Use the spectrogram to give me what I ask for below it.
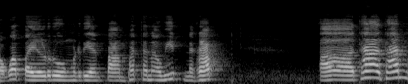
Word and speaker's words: พัฒนวิทย์: แน่ นอน นะ ครับ อ่าน ออก เสียง ว่า โรง เรียน ปาม พัฒนวิทย์ นะ ครับ ไม่ ใช่ ปาม พัฒนา วิท นะ ครับ โรง เรียน ปาม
